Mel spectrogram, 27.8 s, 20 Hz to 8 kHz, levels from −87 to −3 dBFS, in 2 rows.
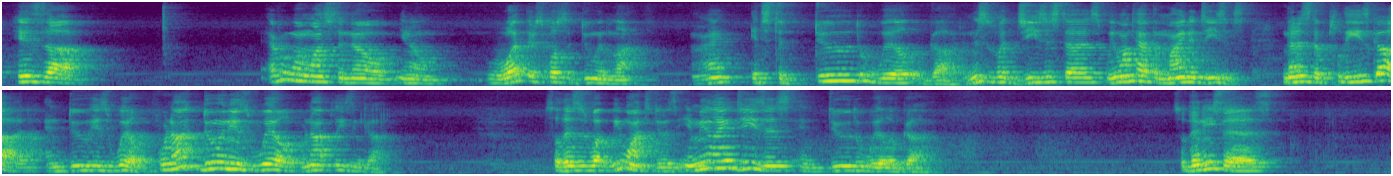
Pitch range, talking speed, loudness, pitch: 115-175 Hz, 170 wpm, -16 LUFS, 155 Hz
